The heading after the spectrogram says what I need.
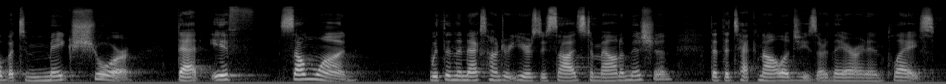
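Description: A middle-aged woman speaking earnestly on a conference panel at a table mic. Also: medium pitch. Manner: earnest, listing many partners. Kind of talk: panel talk. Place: conference hall stage.

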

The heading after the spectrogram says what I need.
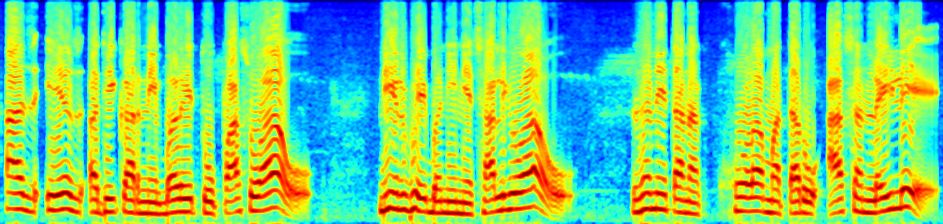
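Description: A man storyteller voicing a tender older royal mother in a dramatic recitation, gentle and coaxing. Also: high-pitched, lively intonation, slow, clean tone, no echo.

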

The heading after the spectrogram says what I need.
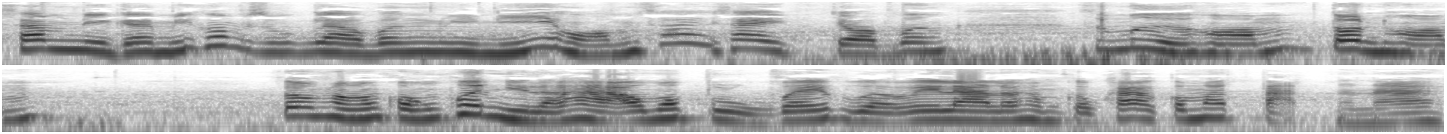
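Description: Her slightly high, somewhat bright voice moves at a quick pace, with a little hiss or hum in the recording. She's a vlogger with an Isan Thai accent, casually chatting to viewers she calls brothers and sisters as she tours a garden outdoors.

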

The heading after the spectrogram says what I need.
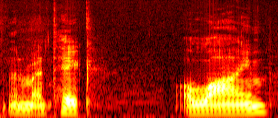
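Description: A man's voice: lowish voice, fairly even intonation, moderate pace, creaky, a little mellow, soft background music. A young man talking casually while cleaning and cooking fish outdoors, thinking aloud with plenty of fillers and self-deprecating asides. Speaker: fishing vlogger. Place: outdoors by a forest lake. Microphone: camera mic, handheld and ground-mounted. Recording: outdoor camera audio from a distance.

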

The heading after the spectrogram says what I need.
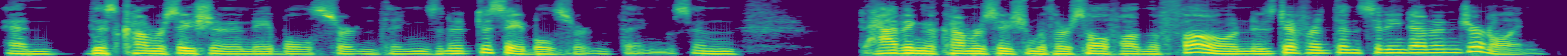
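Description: A man's voice: medium pitch, quick pace, no room sound. A man talking as a podcast guest over a video call, chatting casually and animatedly, acting out the voices in his stories. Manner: animated, acts out quoted voices mid-story. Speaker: podcast guest, author and design facilitator. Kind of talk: casual conversational interview.

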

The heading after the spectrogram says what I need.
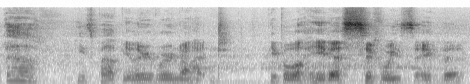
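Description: A man's voice: fairly high pitch, measured pace, echoey room, slight background noise. A man joking and mocking himself while playing a racing game in casual chat. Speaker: gameplay commentator.

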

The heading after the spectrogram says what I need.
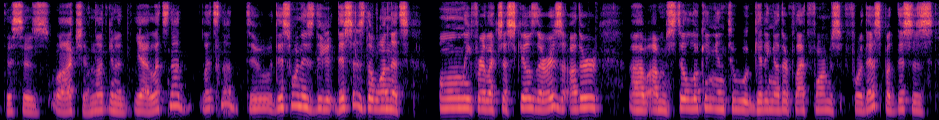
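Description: A man hosting a podcast, walking through his process on a shared screen in a halting way, often restarting and correcting himself. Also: sits high, fairly bright tone. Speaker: podcast host.

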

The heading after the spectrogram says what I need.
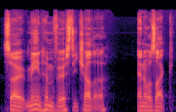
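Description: A man co-hosting a podcast, telling a story in an animated, excitable way full of slang. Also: fairly low pitch, fairly quick, dry recording. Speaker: podcast co-host. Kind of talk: casual chat.

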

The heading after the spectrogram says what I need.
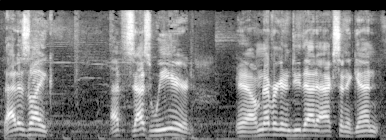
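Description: A man talks casually to his livestream audience, relaxed and slangy, calling viewers bro and dog. His voice sits a touch higher than most men's. Faint music runs underneath. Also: moderate pace. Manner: laid-back, chatty, slangy, addresses viewers as bro and dog. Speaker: game streamer.

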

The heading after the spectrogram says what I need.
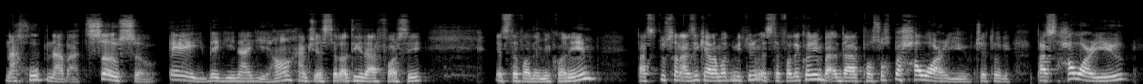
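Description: A man with a gravelly edge to his voice, teaching a lesson. He pauses on each phrase and repeats it slowly with its translation. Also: fairly high pitch, lively intonation. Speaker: English teacher. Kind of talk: explaining English to Persian learners.

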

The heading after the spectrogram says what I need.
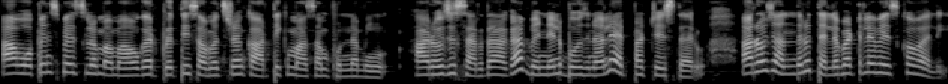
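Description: A woman narrating a family story in the first person, with steady, unhurried storytelling. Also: fairly high pitch.

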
